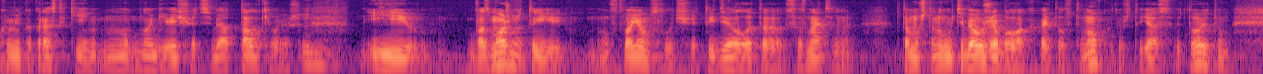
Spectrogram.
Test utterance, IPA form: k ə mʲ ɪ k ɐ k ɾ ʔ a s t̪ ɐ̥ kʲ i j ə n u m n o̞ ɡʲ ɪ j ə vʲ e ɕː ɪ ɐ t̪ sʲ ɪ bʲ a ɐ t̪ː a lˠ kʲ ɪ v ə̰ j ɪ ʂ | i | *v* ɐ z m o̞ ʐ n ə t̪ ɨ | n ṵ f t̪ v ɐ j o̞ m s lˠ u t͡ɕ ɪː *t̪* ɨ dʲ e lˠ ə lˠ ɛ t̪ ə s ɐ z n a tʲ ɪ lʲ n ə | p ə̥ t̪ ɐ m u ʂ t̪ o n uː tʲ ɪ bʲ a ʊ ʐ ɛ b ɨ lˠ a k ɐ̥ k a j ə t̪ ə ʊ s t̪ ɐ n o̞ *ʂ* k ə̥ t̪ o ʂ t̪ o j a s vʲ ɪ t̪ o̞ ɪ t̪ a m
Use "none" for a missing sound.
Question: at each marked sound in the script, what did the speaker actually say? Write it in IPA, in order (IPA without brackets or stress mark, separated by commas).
v, t̪, f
